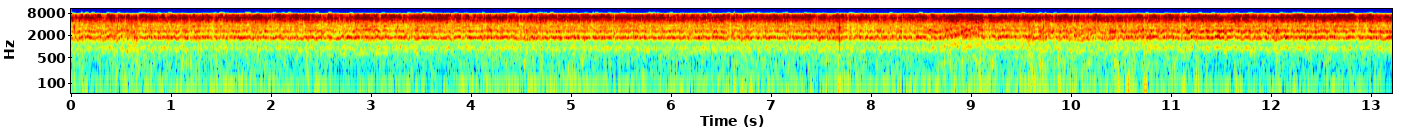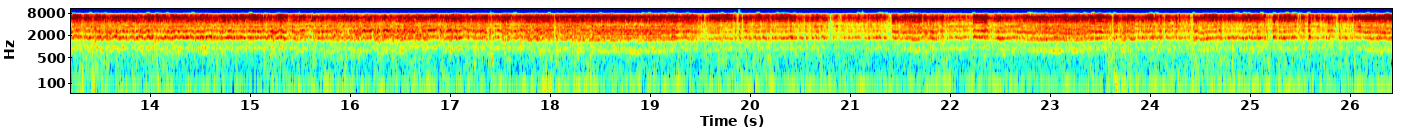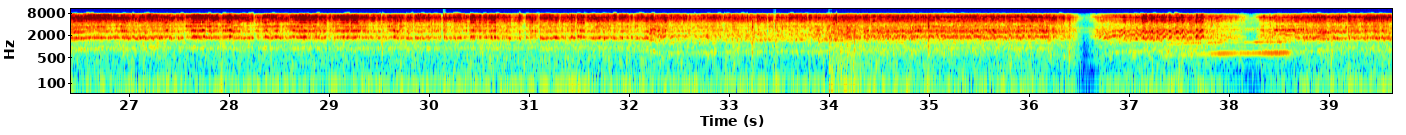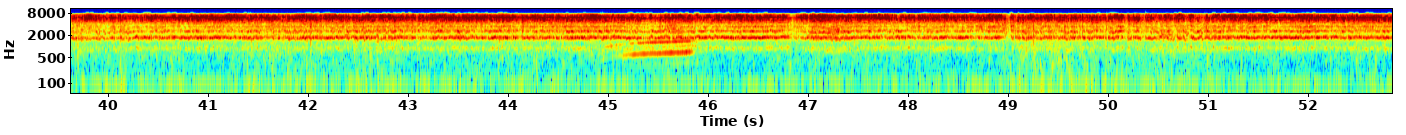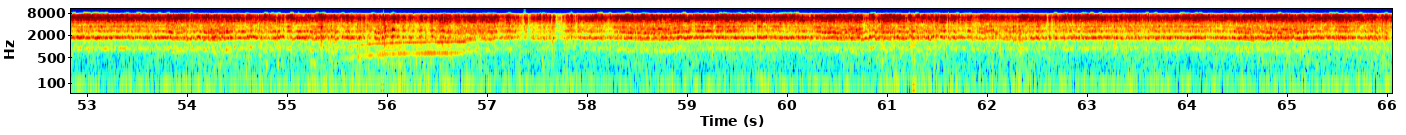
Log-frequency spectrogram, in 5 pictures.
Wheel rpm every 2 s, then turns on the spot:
210, 220, 220, 230, 240, 230, 240, 230, 220, 220, 230, 220, 230, 230, 230, 230, 200, 190, 130, 140, 220, 230, 230, 230, 230, 230, 230, 230, 230, 230, 220, 230, 230.
none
